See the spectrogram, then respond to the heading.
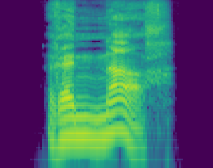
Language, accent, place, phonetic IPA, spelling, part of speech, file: German, Germany, Berlin, [ˌʁɛn ˈnaːx], renn nach, verb, De-renn nach.ogg
- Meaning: singular imperative of nachrennen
